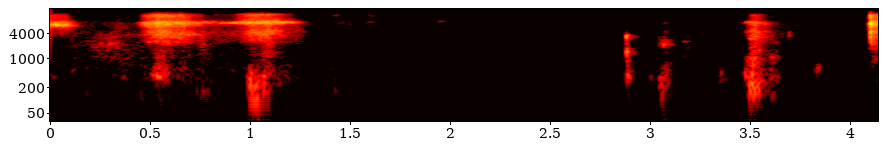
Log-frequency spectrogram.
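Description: A person's faint breathing, two short breaths about half a second and one second in, after a slow belly-breathing exercise, then a few light clicks near the end.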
